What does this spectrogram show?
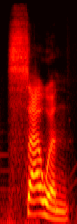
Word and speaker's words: Samhain: This is pronounced Samhain. Samhain. Samhain. Samhain. The MH, the M is lanite, it's like, it lanites the M sound, so it's not Samhain, it's Samhain. Samhain. It's like, imagine a sow.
